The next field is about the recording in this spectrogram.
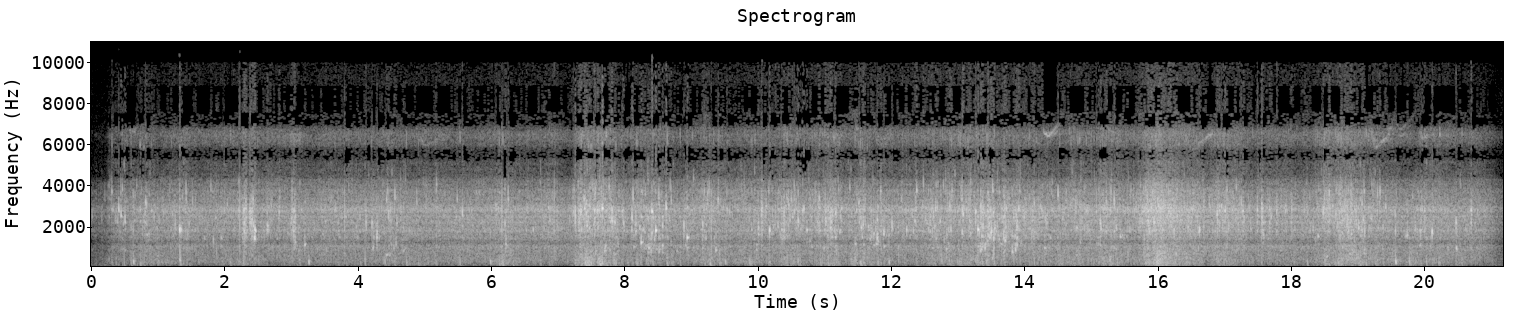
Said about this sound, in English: Water noise has no definite pitch or rhythm. Over the expendable radio sonobuoy, it sounds like this.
